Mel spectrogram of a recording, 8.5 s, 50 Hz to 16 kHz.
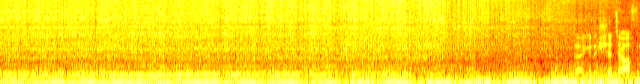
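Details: Stage 3 VW Golf R Mk7, first start after months standing, with 980cc multi-port injectors and an RPC intake manifold fitted, not yet mapped: lumpy, uneven idle with a wavering low rumble and irregular dips; rough running with the throttle body not attached.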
